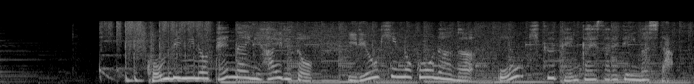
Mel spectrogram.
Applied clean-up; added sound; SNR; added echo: none; none; none; none.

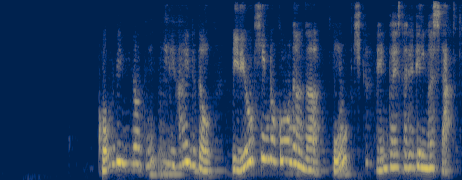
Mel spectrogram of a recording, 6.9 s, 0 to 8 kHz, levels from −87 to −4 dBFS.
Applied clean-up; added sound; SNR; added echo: neural mask model DeepFilterNet 3.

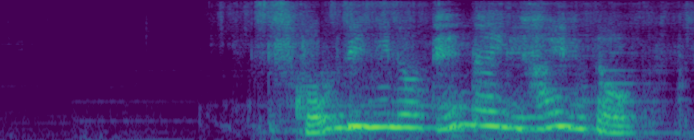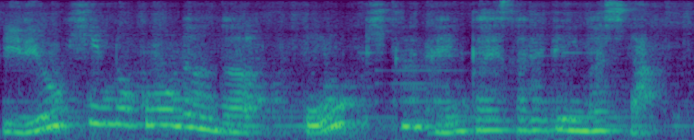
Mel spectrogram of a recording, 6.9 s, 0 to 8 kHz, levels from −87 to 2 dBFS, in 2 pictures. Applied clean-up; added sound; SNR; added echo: neural separator model SepFormer DNS4.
